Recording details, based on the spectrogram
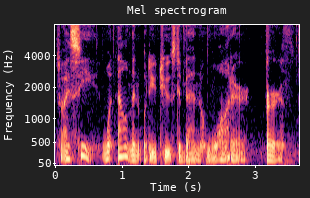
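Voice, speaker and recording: A man chatting casually and softly as an ASMR livestream host, often slipping into a whisper. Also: medium pitch, sing-song, normal speed, vocal fry, slight background noise. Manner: soft-spoken, often dropping into a whisper. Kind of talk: ASMR, casual rambling chat with live viewers.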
